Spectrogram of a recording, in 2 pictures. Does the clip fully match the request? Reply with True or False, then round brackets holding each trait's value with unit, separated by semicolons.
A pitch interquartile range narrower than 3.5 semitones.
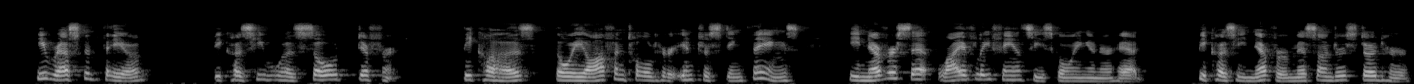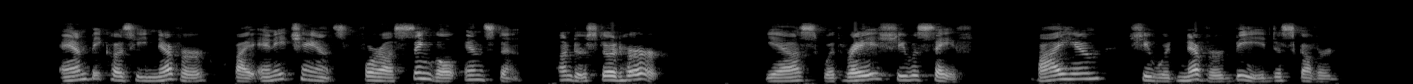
False (4.3 semitones)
